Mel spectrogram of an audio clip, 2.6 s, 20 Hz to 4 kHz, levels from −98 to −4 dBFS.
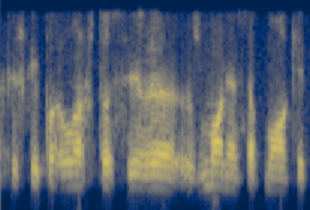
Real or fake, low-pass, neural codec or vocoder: real; 3.6 kHz; none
